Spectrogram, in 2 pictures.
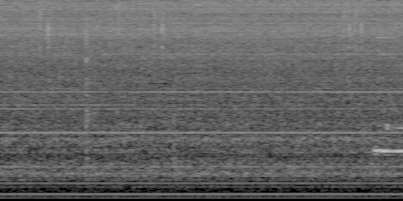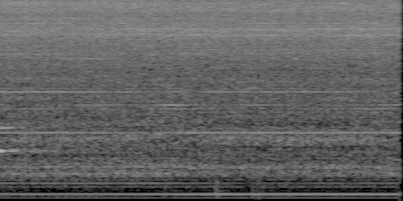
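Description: Steady electrical hum of an idle CNC router setup and its desktop computer, before the cut starts. About halfway through, a short double beep sounds.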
